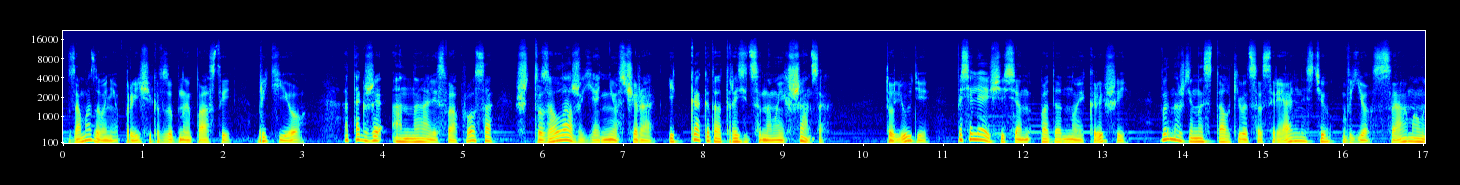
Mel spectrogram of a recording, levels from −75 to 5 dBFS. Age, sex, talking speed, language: 30-49, male, 125 wpm, Russian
